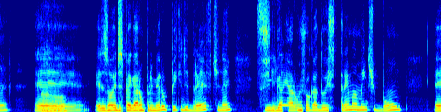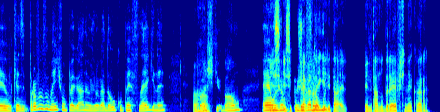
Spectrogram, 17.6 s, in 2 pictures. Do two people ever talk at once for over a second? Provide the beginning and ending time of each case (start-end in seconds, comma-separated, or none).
14.2-15.5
